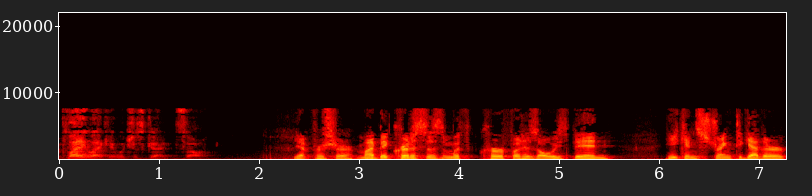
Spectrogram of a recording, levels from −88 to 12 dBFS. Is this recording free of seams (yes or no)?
yes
